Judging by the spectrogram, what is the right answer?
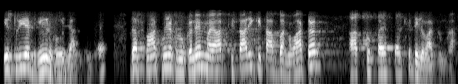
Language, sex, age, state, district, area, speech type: Hindi, male, 45-60, Uttar Pradesh, Azamgarh, rural, conversation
